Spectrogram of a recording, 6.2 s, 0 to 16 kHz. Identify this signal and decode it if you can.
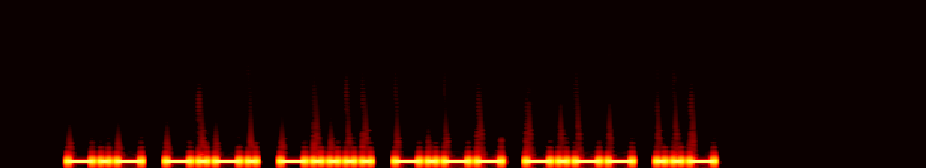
Morse code, heard as a keyed tone, about 21 wpm, 700 Hz. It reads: KC6YYU
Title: USA Call Signs - 6 Characters - Repeated 2x - 22wpm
